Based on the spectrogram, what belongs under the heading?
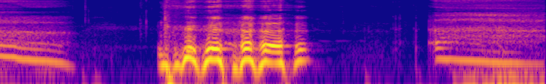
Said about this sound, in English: Well, I'm having difficulty breathing through my nose, so let me test the air with my mouth.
